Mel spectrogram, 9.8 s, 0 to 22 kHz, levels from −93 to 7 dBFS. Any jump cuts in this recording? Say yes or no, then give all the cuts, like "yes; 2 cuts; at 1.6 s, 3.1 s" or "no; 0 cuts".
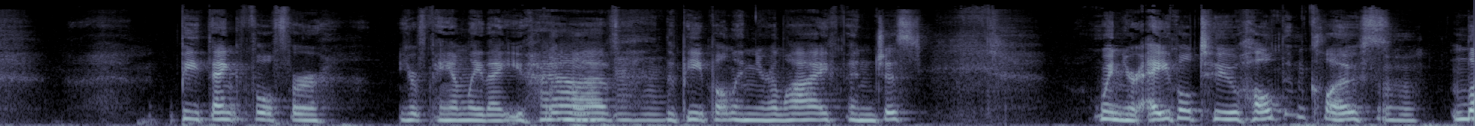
no; 0 cuts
